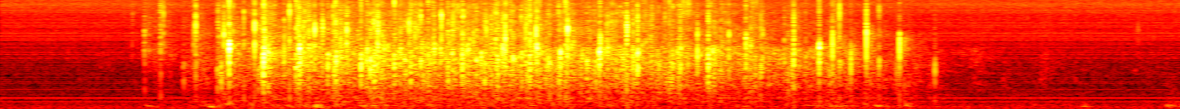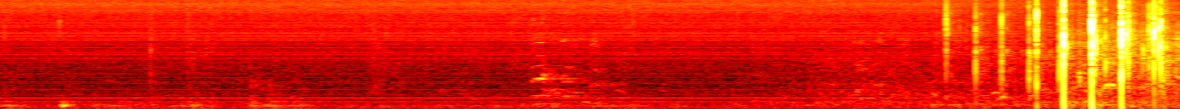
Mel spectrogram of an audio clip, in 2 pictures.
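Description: An audience applauds and cheers in a large echoing hall.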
